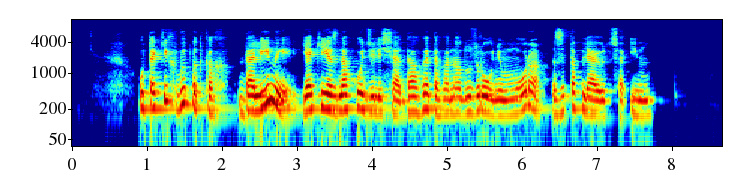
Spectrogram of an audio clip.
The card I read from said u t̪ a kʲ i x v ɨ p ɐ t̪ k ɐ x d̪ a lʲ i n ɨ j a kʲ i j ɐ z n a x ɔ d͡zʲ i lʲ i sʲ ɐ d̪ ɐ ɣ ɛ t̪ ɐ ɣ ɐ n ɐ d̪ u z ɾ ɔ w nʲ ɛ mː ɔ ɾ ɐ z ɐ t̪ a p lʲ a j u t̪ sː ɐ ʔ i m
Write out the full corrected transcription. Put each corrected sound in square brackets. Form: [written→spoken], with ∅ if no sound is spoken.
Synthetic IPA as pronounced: u t̪ a kʲ i x v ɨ p ɐ t̪ k ɐ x d̪ a lʲ i n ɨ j a kʲ i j ɐ z n a x ɔ d͡zʲ i lʲ i sʲ ɐ d̪ ɐ ɣ ɛ t̪ ɐ ɣ ɐ n ɐ d̪ u z ɾ ɔ w nʲ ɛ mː ɔ ɾ ɐ z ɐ t̪ a p lʲ a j u t̪ sː ɐ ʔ i m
